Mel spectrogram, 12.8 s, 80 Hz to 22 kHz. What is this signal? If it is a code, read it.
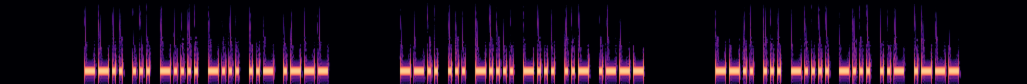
Morse code, heard as a keyed tone, about 28 wpm, 700 Hz. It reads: ZS6BUJ ZS6BUJ ZS6BUJ
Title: DXCC-100 Call Signs - 6 Characters - Repeated 3x - 28wpm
